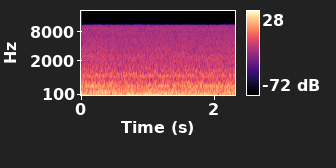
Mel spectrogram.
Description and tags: Recorded during a 12 hour work day. Noise cancel mode activated.... whatever that means.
